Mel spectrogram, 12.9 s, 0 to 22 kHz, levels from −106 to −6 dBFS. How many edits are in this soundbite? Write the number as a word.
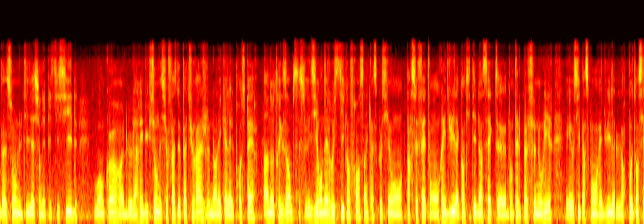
two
